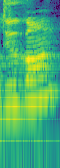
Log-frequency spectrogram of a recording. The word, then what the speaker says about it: dugong: Oh, it's called dugong, but they spell it D-E-W. – Oh. – But okay. It's literally just that animal. Look at it! Look at it! Look at it! It's the same animal. They just spelled it wrong. – It's pretty similar, and it's pronounced the exact same.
